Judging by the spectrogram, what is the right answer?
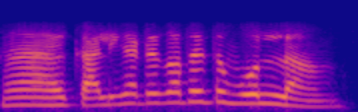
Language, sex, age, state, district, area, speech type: Bengali, female, 45-60, West Bengal, Kolkata, urban, conversation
